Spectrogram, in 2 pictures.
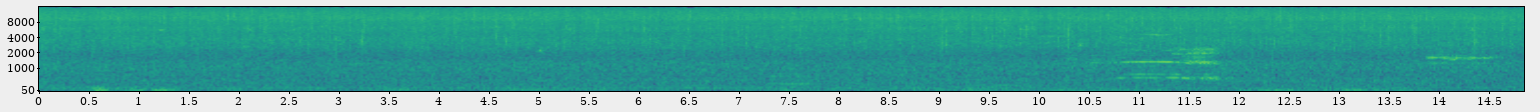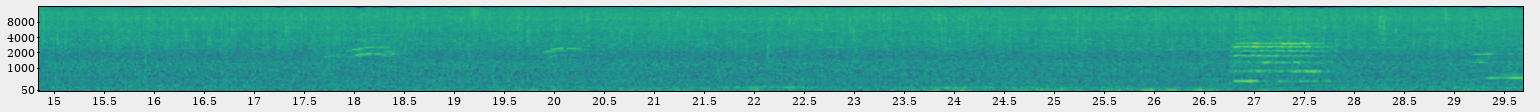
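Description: Steady heavy rain falling and splashing on surfaces, with a few short animal calls over it and a louder bleat near the end.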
